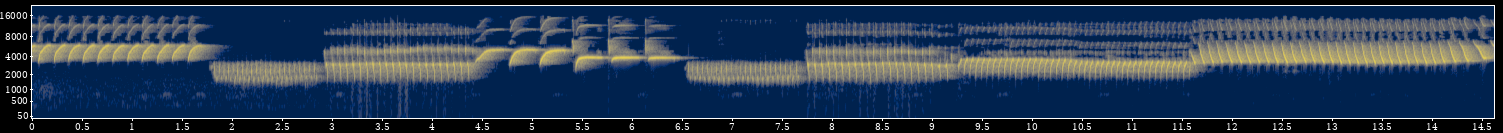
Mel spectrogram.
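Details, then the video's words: Belgian canary singing to stimulate males and bring females into breeding condition; a chain of rapid trilled tours, each held one to two seconds, jumping between high and lower pitches, with a fast buzzy high trill at the end. "Canto Para Esquentar Canário Belga e Foguear as Fêmeas"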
